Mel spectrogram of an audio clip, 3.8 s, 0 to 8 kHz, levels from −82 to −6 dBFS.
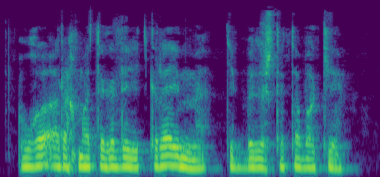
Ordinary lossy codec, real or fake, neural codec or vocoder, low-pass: AAC, 32 kbps; real; none; 7.2 kHz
